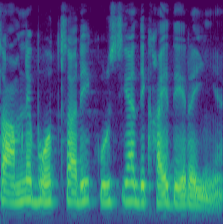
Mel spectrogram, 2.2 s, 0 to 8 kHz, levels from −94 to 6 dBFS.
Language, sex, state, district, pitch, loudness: Hindi, female, Chhattisgarh, Raigarh, 195 Hz, -20 LUFS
